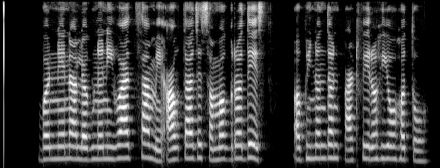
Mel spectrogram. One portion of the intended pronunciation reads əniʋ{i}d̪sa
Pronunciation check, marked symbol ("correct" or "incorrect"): incorrect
